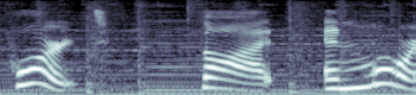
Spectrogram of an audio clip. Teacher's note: This symbol represents the open mid-back rounded vowel, often found in words like port, thought, and more in many British English accents.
